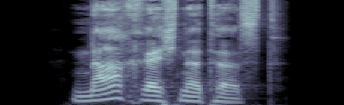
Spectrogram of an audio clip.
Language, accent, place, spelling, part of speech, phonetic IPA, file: German, Germany, Berlin, nachrechnetest, verb, [ˈnaːxˌʁɛçnətəst], De-nachrechnetest.ogg
- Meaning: inflection of nachrechnen: 1. second-person singular dependent preterite 2. second-person singular dependent subjunctive II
